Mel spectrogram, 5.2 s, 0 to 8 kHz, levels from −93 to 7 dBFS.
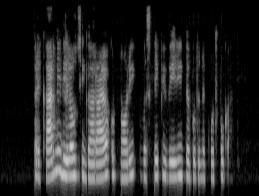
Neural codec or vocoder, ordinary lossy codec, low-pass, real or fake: none; MP3, 64 kbps; 7.2 kHz; real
